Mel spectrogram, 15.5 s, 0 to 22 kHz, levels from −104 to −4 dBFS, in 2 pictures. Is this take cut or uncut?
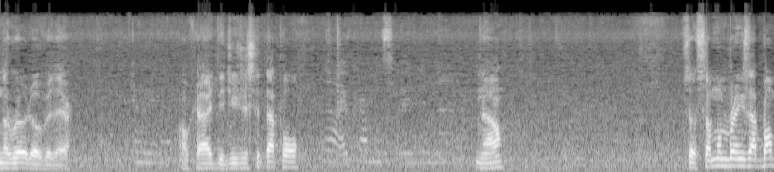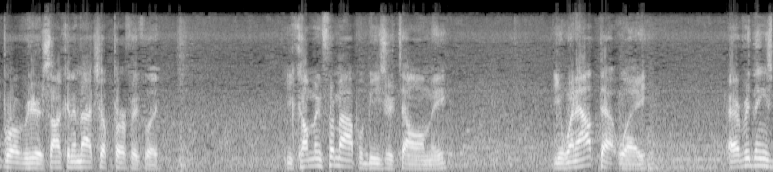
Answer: uncut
